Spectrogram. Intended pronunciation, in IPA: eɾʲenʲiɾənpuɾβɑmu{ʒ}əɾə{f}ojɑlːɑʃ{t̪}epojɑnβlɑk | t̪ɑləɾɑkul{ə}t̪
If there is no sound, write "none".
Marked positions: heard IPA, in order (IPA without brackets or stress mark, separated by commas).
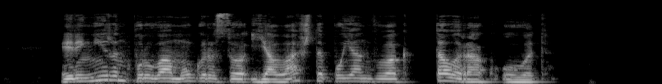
ɣ, s, t̪, ə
